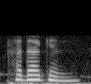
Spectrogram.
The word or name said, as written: cadogan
